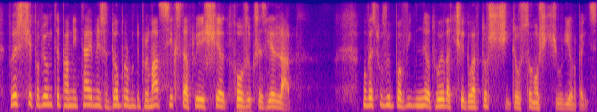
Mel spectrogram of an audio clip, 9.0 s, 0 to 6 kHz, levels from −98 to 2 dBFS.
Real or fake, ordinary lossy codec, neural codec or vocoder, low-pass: fake; none; codec, 16 kHz, 0.8 kbps, ZipCodec; 5.4 kHz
